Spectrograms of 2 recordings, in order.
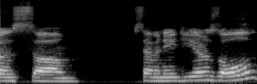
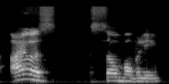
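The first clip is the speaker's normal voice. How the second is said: usual speaking voice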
